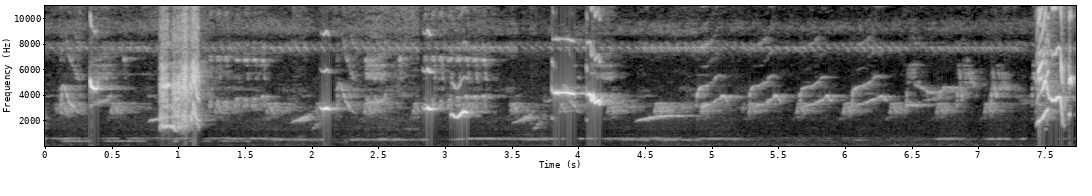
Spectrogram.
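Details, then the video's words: Lure song of an Oriental magpie-robin to provoke birds that are hard to excite; after an early harsh burst comes a run of short, evenly repeated whistled notes, ending in another scratchy blast, over a faint low tone. "PANCINGAN BURUNG KACER YANG SUSAH PANAS 99%EMOSI"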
